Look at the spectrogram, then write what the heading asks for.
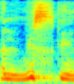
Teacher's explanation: لابد من إخراج السين من مخرجه الصحيح إذا سكنت، لأنه من حروف الهمس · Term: الهمس في السين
